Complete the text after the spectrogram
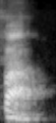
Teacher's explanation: gigi atas dengan bibir bawah diadu nih ya gigi atas dengan bibir bawah Fa Jangan dibalik jangan bibir atas mengadu dengan gigi bawah Fa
